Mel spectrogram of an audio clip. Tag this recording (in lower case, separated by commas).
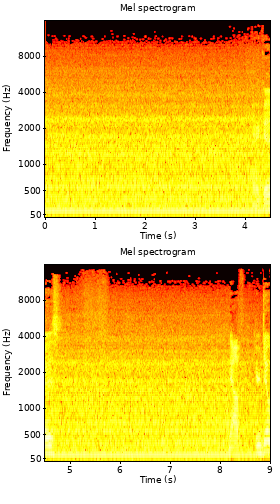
speech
